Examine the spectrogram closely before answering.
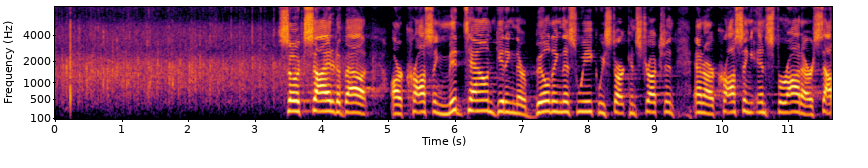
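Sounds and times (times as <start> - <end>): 
church service audience applauding to welcome those joining: 0.0 - 3.8
speech: 3.4 - 11.6.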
